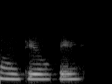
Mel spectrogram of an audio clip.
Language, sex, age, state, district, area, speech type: Gujarati, female, 18-30, Gujarat, Ahmedabad, rural, conversation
